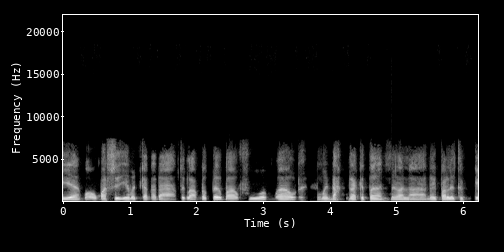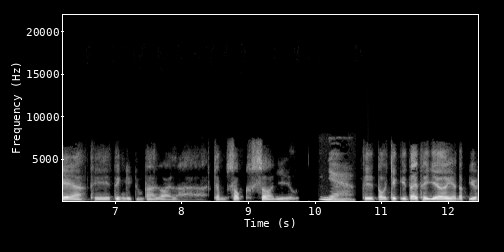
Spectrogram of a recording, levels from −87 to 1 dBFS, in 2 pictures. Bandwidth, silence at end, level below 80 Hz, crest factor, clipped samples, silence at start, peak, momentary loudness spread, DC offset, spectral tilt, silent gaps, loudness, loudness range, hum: 7.8 kHz; 0 s; -72 dBFS; 16 dB; under 0.1%; 0 s; -2 dBFS; 12 LU; under 0.1%; -5.5 dB/octave; 9.80-9.88 s, 9.95-10.04 s; -18 LUFS; 6 LU; none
